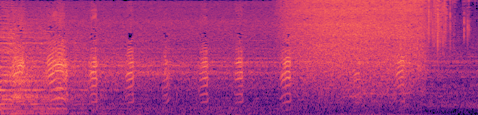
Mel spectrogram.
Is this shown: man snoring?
no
